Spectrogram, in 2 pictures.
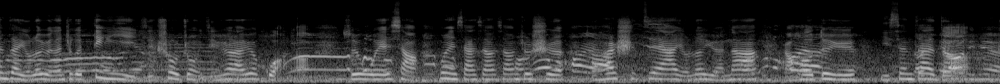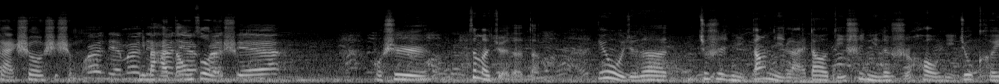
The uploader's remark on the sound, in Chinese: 迪士尼现场。就是在迪士尼本尼园区内。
